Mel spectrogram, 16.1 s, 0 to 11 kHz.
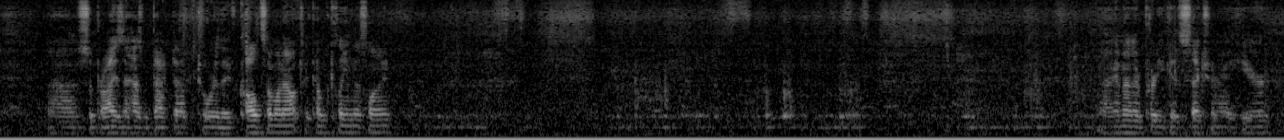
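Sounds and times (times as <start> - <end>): faint low hum: 0.0 - 16.0
steady hiss: 0.0 - 16.0.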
